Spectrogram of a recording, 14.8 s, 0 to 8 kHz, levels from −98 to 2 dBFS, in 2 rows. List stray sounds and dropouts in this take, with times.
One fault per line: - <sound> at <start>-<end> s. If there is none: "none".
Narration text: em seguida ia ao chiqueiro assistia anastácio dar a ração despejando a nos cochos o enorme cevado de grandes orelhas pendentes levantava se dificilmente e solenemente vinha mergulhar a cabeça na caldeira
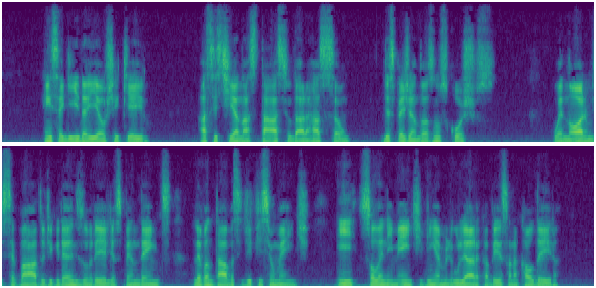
none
